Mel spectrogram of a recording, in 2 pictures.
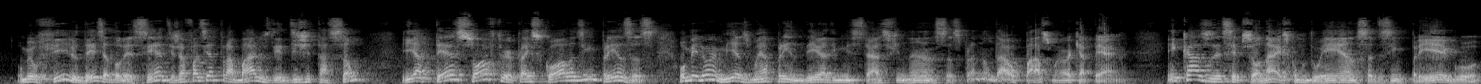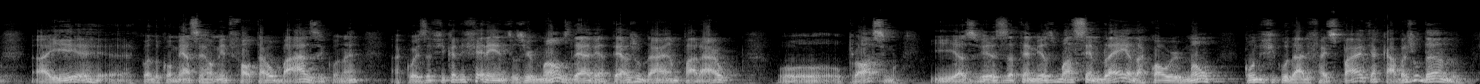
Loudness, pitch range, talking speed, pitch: -20 LUFS, 80-130 Hz, 165 wpm, 95 Hz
